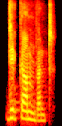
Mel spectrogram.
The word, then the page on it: decumbent: Indian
